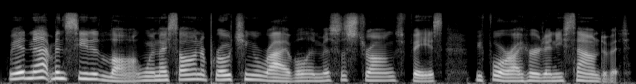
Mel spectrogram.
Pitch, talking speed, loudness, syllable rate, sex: 195 Hz, 215 wpm, -17 LUFS, 5.3 syllables/s, female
